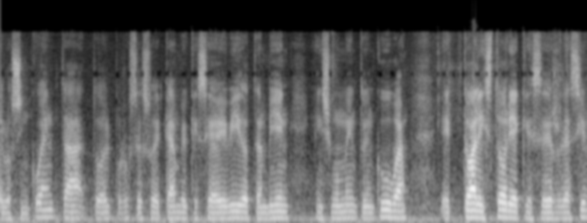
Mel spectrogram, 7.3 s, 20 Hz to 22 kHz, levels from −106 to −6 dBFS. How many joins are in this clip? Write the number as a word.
one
